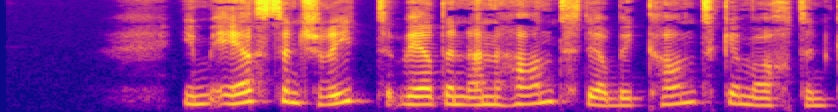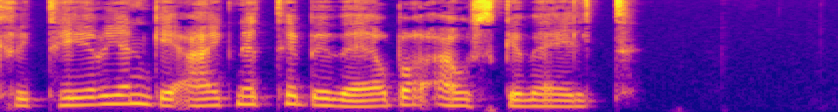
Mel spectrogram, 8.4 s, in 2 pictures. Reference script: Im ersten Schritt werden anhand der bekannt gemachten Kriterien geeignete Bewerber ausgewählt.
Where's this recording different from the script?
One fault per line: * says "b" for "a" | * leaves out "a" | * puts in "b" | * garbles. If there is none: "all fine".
all fine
